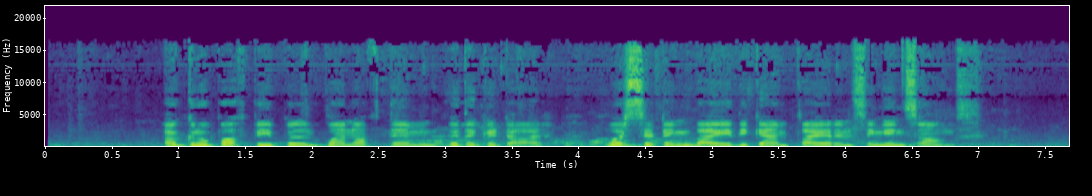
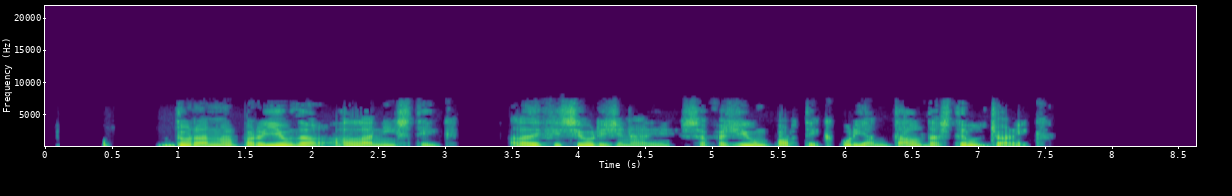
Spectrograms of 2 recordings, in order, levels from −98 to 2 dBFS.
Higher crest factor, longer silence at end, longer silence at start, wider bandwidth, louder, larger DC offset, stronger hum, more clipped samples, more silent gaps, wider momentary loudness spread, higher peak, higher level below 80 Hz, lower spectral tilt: about the same, 18 dB vs 20 dB; second, 0.4 s vs 1.15 s; second, 0.05 s vs 0.45 s; first, 17 kHz vs 7.6 kHz; about the same, -19 LUFS vs -19 LUFS; neither; neither; neither; second, none vs 0.53-0.83 s, 3.10-3.46 s; second, 9 LU vs 14 LU; about the same, -2 dBFS vs 0 dBFS; about the same, -50 dBFS vs -54 dBFS; second, -4 dB/octave vs -6 dB/octave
